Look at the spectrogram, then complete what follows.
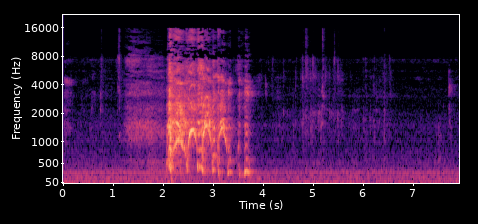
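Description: A woman's short non-speech vocal outburst, several quick pitched bursts in about a second and a half, over a faint steady hum.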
